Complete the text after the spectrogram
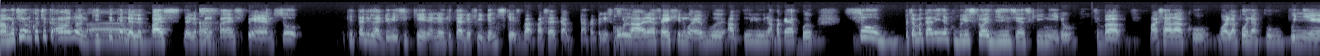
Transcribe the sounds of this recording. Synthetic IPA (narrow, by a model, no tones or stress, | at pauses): amat͡ʃamkawt͡ʃakaʔanɔnkit̪əkandaʔləpasdaləpaləpasɛspiɛmso | kit̪əadəladuiʔ̚sikɪt̪̚ɛndakit̪əadəfɾidəmsi̥kɪt̪̚səbap̚ːasat̪aʔt̪aʔpapaɡisə̥kolanafɛʃə̃nwɔt̪ɛvəʔap̚t̪ujunaʔpakajapə | sopərt̪aməkaliɲaakubolɛhsətuad͡ʒins̬jaŋsə̥kinit̪u | səbap̚ | masaalahkuwalawpʊnakupuɲə̃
